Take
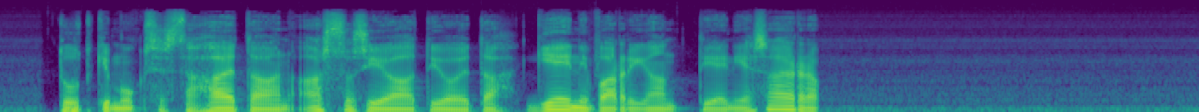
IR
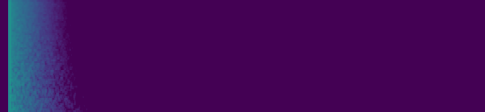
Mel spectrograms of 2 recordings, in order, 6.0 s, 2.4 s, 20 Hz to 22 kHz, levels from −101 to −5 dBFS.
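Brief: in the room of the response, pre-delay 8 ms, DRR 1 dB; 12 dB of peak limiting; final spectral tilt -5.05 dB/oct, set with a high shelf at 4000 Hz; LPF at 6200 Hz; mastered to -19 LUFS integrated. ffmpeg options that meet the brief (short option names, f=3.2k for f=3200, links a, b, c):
-filter_complex "[0:a]lowpass=6.2k,highshelf=f=4k:g=4,alimiter=limit=-16.5dB:level=0:latency=1,asplit=2[a][b];[1:a]atrim=start_sample=2205,adelay=8[c];[b][c]afir=irnorm=-1:irlink=0,volume=1dB[d];[a][d]amix=inputs=2:normalize=0,volume=6dB"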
